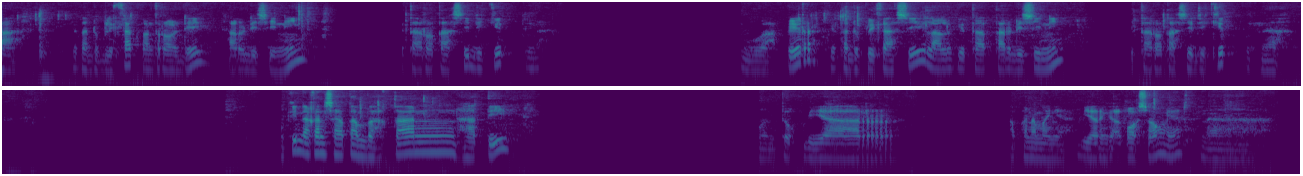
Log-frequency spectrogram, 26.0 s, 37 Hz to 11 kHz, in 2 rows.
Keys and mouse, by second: 0.9 ctrl+d, 1.6 ctrl+click, 3.4 ], 4.6 click, 5.7 click, 7.1 click, 8.2 ctrl+d, 8.8-10.3 ctrl+drag, 11.1 [, 12.0 click, 13.4 click, 14.5 click, 15.6 middle click, 16.4 =, 16.9 middle click, 18.3 click, 19.4 click, 20.3 click, 20.7 click, 22.0 click, 22.8 click, 23.7 click, 24.6 space.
